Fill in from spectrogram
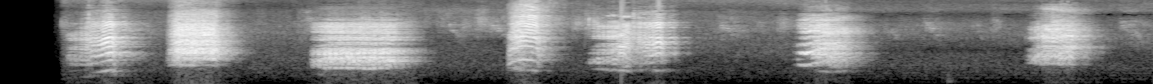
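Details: Parrot giving a series of seven harsh, raspy squawks, each under a second long and broad in tone, separated by short silences.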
